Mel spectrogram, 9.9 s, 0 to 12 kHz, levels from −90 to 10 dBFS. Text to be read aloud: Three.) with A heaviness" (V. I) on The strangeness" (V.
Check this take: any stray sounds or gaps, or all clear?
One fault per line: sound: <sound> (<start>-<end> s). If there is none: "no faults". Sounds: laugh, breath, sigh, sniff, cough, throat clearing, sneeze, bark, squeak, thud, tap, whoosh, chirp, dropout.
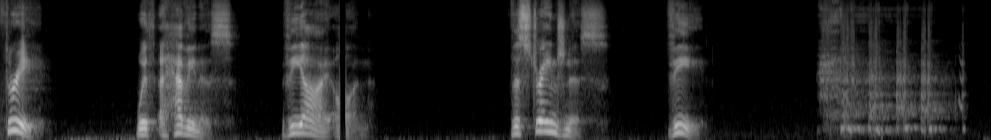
sound: dropout (3.4-3.5 s)
sound: laugh (8.2-9.7 s)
